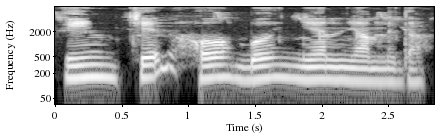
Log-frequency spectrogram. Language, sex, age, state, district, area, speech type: Santali, male, 18-30, Jharkhand, Pakur, rural, read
